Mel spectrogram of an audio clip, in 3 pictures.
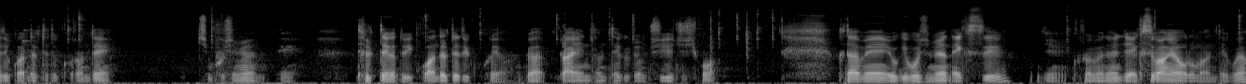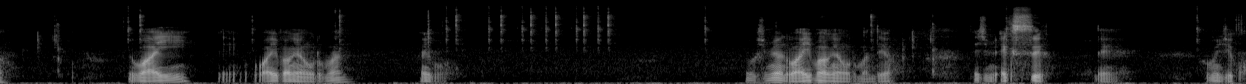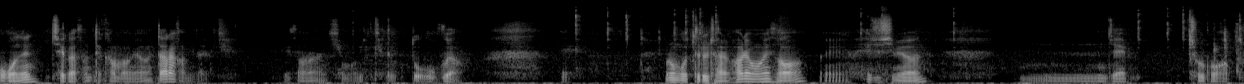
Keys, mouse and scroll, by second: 5.6 ctrl+z, 7.0 shift+middle click, 12.7 ctrl+z, 21.4 ctrl+z, 31.5 shift+middle click, 36.5 shift+middle click, 37.0 ctrl+z.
